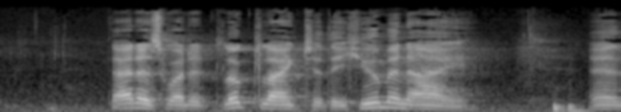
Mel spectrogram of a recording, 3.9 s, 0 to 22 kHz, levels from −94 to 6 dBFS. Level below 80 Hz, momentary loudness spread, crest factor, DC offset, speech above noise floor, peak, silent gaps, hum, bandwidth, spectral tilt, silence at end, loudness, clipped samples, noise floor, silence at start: -52 dBFS; 15 LU; 22 dB; under 0.1%; 27 dB; -4 dBFS; none; none; 16.5 kHz; -3 dB/octave; 0 s; -23 LUFS; under 0.1%; -51 dBFS; 0.3 s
